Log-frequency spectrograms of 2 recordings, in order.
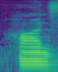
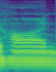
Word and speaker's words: Han: So I definitely noticed in the original trilogy that the only person in the universe to pronounce Han's name as Han was Lando.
